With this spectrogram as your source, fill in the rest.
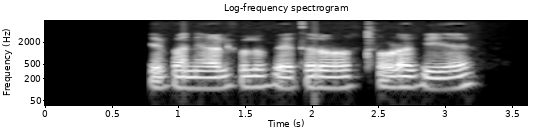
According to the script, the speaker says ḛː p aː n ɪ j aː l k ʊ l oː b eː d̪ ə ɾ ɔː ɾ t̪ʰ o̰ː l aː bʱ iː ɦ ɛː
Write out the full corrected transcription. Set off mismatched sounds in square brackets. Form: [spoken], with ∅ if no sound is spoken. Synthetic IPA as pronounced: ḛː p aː n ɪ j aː l k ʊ l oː b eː [t̪] ə ɾ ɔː ɾ t̪ʰ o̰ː [ɽ] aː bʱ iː ɦ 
